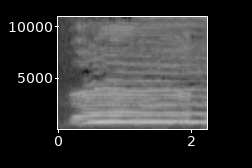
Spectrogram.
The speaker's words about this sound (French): Alors, au moment où on se parle, Nick, hein, j'aimerais tout de même préciser que nous ne sommes pas seuls. Alors, le public qui est venu à la Clanche, est-ce que vous pouvez vous manifester un petit instant, s'il vous plaît ?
